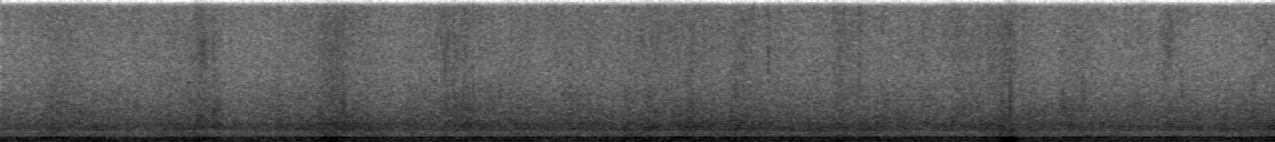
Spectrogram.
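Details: Steady hum of a bee swarm leaving its hive, constant layered droning with faint passing bees and a short louder buzz around ten seconds.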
